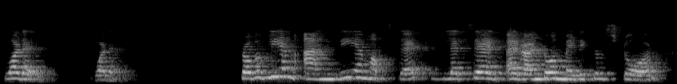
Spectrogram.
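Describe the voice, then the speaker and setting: A woman's voice: sits high, normal speed. A woman teaching a communication skills lesson in a conversational way, often asking her listeners questions. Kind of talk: recorded lesson. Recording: echoey room, dull sound.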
